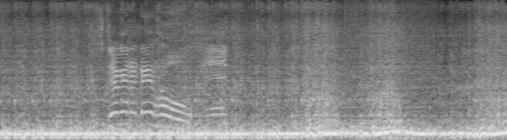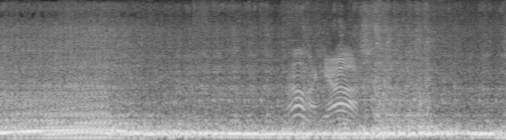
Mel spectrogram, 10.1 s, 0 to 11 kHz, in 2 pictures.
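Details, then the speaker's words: Turbo LS V8 that idles fine but misses under load, even after a replacement carburetor and a new coil-pack harness: rough, uneven note stumbling through short revs, still missing; owner leans toward a reluctor wheel fault, unconfirmed. "So we're gonna see what happens. Still sounds like crap. Still missing."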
